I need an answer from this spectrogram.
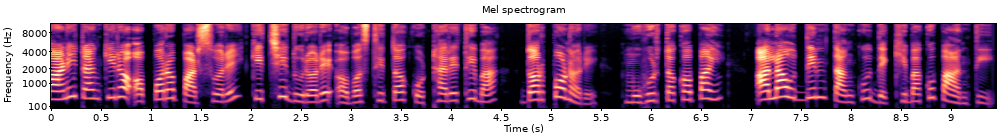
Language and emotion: Odia, neutral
